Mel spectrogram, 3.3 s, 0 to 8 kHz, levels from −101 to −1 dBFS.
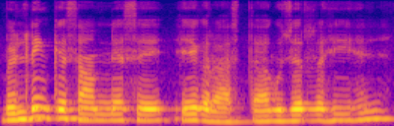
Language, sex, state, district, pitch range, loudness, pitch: Hindi, male, Uttar Pradesh, Lucknow, 135-160 Hz, -15 LUFS, 145 Hz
